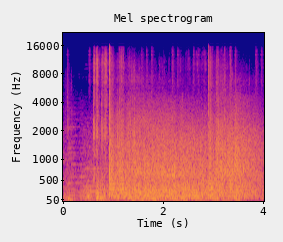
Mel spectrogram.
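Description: An explosion from an airstrike: a sudden blast a little under a second in, followed by a few seconds of steady, dense rumbling noise with occasional sharp cracks.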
